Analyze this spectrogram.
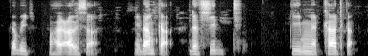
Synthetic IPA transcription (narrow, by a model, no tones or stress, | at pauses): kʰɐbɪt͡ʃ | wɑħɑjʕɑːwɪsa̰ː | ḭːd̪aːmkʰɐ̰ | dɐfʃid̪ | qiːmɛkʰaːt̪kʰɐ̰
